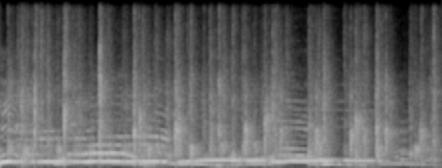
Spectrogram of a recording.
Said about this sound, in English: Give him a big applause as he gets to the stage.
